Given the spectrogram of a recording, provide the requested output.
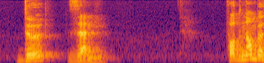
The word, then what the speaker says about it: deux: The number for 2 is deux, spelled D-E-U-X. The X at the end is silent.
